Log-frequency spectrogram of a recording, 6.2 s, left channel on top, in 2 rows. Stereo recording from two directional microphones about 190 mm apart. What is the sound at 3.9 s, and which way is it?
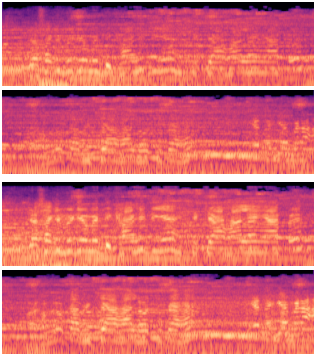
Speech, centre (ahead or behind).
